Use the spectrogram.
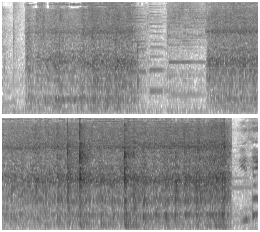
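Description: A power drill with a bigger bit boring half-inch mounting holes during an Airaid snorkel install, whirring steadily for several seconds with a brief pause and the grind of the bit biting in.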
